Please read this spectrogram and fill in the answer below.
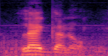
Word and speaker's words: leggano: But then, for loro, it's back to the hard G. Che loro leggano.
